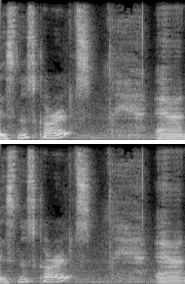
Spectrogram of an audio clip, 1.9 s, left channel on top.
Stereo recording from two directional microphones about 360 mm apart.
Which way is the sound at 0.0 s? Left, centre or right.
Centre.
